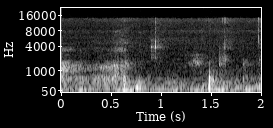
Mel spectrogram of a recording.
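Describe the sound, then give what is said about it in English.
A quiet sip of coffee: soft slurping and mouth noises with a small swallow, then a brief click near the end, with no talking. “So I'll drink another sip of the coffee to that.”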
